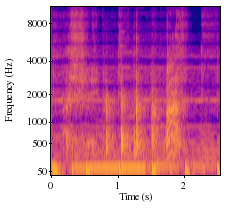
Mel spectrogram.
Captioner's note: knocking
